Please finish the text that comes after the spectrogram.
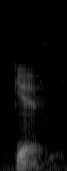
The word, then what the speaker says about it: GIF: So when he's the guy who created this format said choosy coders choose GIF. Anyway. That's the slang and how you remember the exact pronunciation of it. Although GIF makes more sense if you've seen it for the first time. Anyway, so the next clip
